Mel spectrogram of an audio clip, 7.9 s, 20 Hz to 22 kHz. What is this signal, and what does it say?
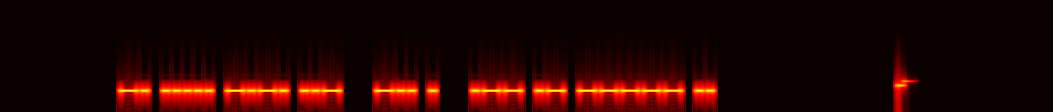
Morse code, heard as a keyed tone, about 32 wpm, 700 Hz. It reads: N5CU DE WA0I
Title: USA Callsign DE Callsign - 4 Characters - 30wpm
